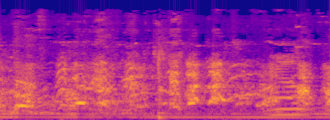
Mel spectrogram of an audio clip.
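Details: Alaskan Husky sled dogs at a dog sledding kennel in Willow, Alaska, a large team gathered together; overlapping yips, barks and howl-like harmonic cries from many dogs at once, rising and falling in a dense, irregular chorus.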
